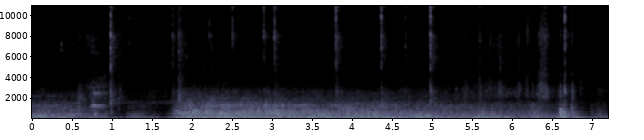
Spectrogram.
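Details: Hotpoint washing machine drum bearings worn out, giving a steady low rumble with scattered clicks; spider and drum found intact.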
